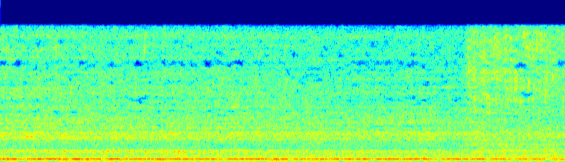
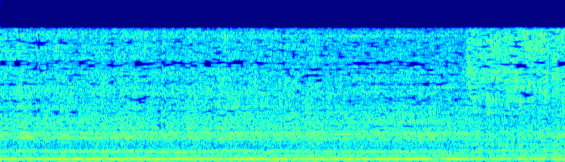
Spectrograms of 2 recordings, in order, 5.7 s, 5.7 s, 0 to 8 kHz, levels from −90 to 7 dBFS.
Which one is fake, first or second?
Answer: first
